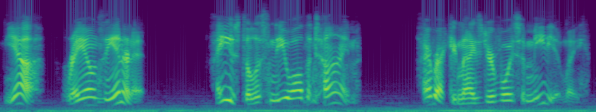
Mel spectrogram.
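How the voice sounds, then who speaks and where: A man's voice: high-pitched, wildly swooping pitch, fairly quick, no echo, full character voice. A man playing a nervy, indignant superfan and fan fiction writer on a phone call in an audio drama. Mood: friendly, surprised. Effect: phone line filter. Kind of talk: naturalistic audio drama dialogue. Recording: tinny narrow phone line.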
